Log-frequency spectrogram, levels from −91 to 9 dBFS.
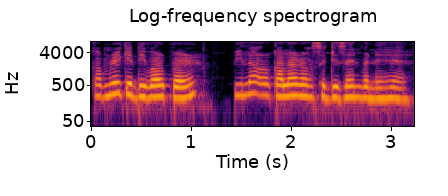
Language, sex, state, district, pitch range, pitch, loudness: Hindi, female, Arunachal Pradesh, Papum Pare, 230-270 Hz, 245 Hz, -14 LUFS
